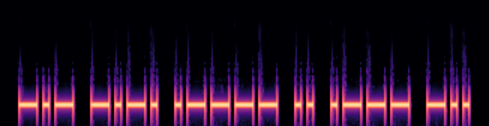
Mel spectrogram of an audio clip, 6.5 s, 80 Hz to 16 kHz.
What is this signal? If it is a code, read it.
Morse code, heard as a keyed tone, about 16 wpm, 700 Hz. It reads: KC1IJD
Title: USA Callsign DE Callsign - 6 Characters - 15wpm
